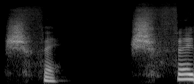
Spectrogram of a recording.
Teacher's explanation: Le je devient ch au contact du F.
